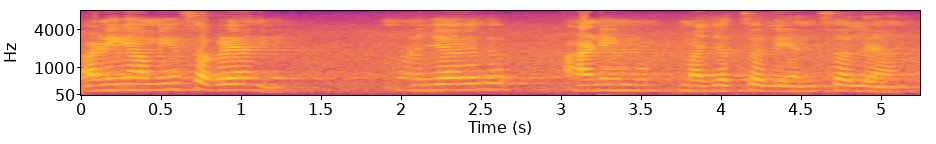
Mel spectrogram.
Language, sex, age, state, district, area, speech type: Goan Konkani, female, 45-60, Goa, Bardez, urban, spontaneous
